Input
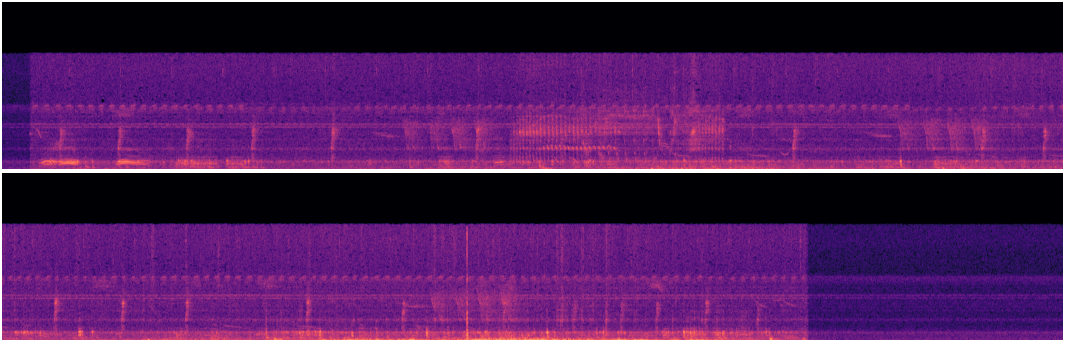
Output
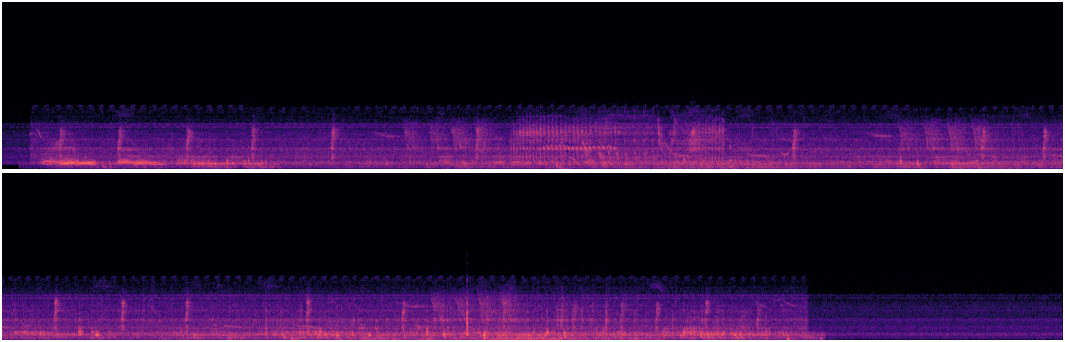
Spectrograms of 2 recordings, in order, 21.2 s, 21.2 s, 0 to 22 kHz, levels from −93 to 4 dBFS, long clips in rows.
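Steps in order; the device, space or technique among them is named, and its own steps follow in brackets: phone earpiece (cabinet simulation 420–4000 Hz, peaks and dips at 480 Hz -9 dB, 750 Hz +7 dB, 1.1 kHz -9 dB, 1.7 kHz +5 dB, 3.1 kHz -4 dB); 16.01–17.68 s: high-pass 120 Hz 24 dB/octave; bands offset in time highs, lows 170 ms, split 890 Hz

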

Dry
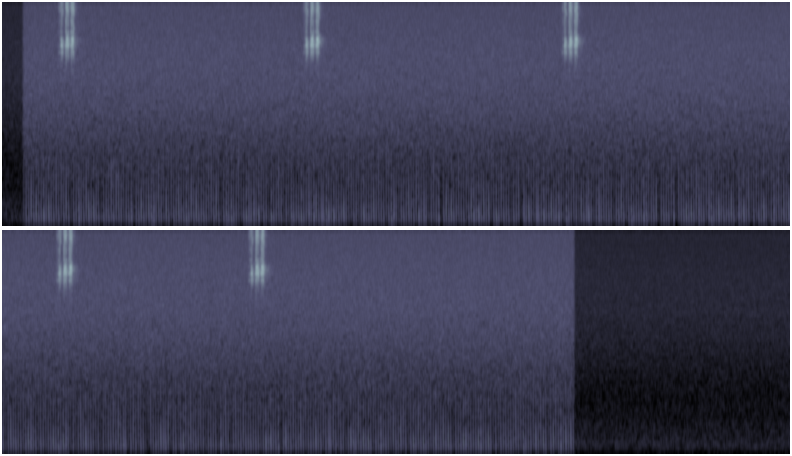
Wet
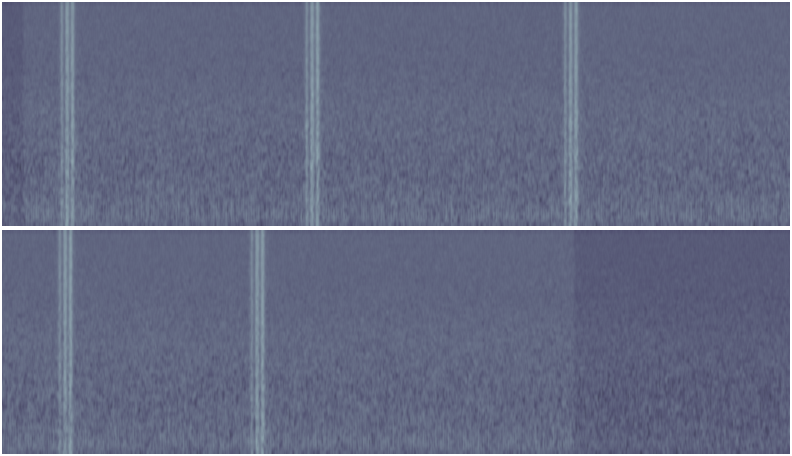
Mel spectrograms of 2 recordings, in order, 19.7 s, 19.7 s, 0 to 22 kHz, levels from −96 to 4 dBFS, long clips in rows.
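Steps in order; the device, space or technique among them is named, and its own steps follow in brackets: early CD player with a faulty converter (jump at every zero crossing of -33 dBFS; sampling jitter); trim +4.5 dB

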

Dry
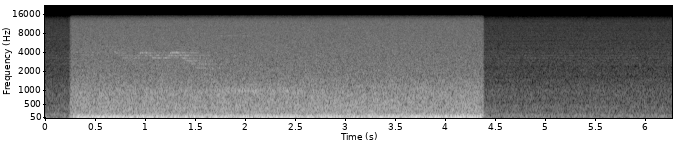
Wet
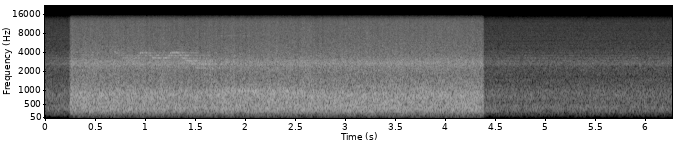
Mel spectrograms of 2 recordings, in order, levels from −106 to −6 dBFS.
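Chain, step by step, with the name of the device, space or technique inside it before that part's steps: laptop speaker (high-pass 280 Hz 24 dB/octave; peaking EQ 820 Hz +4 dB 0.46 oct; peaking EQ 2.7 kHz +11 dB 0.56 oct; peak limiter -28 dBFS, peak gain reduction 7 dB)

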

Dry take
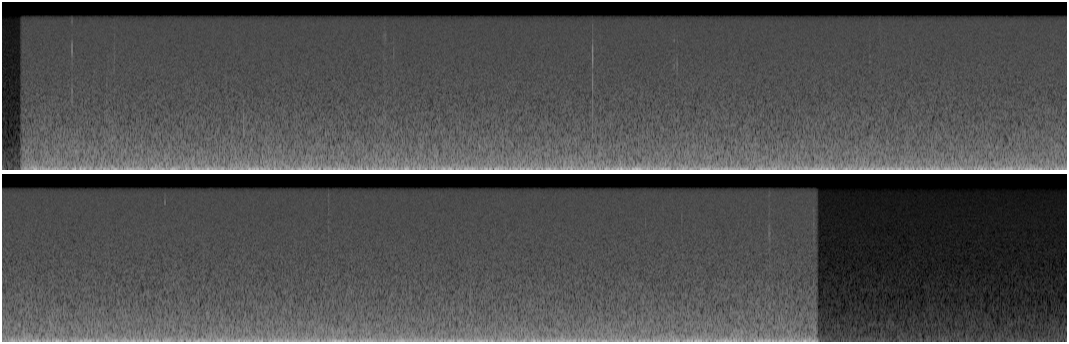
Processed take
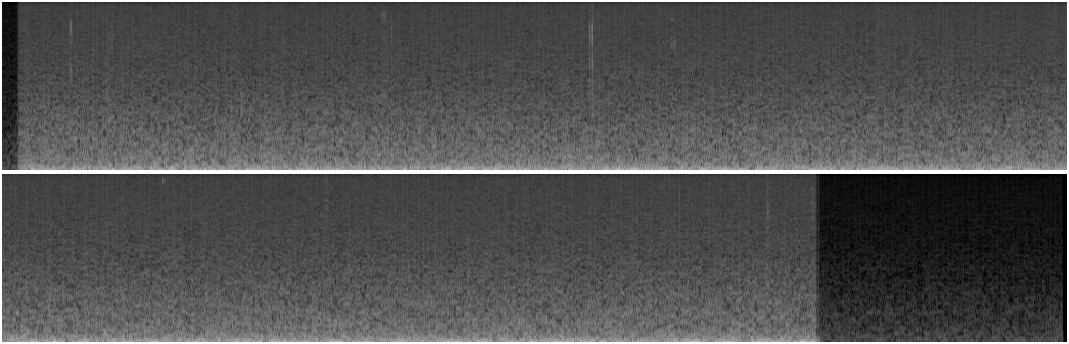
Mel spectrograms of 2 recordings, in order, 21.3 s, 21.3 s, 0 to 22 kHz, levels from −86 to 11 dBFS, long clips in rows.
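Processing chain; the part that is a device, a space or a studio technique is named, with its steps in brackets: chipmunk voice (pitch shift +9 st); trim -1 dB

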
